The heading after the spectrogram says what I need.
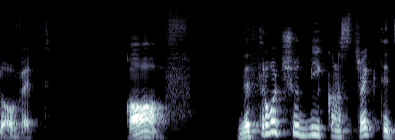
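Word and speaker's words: ق: If we're gonna say the word call in English, try to go deeper a little bit in your throat to find the Qaaf.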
